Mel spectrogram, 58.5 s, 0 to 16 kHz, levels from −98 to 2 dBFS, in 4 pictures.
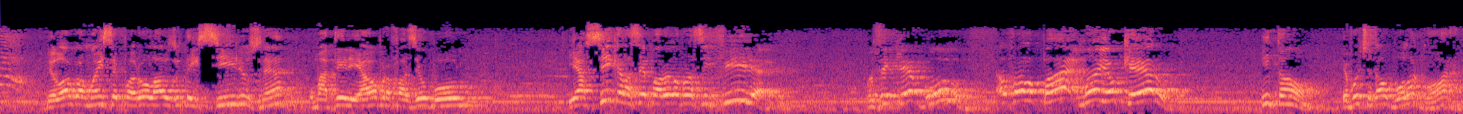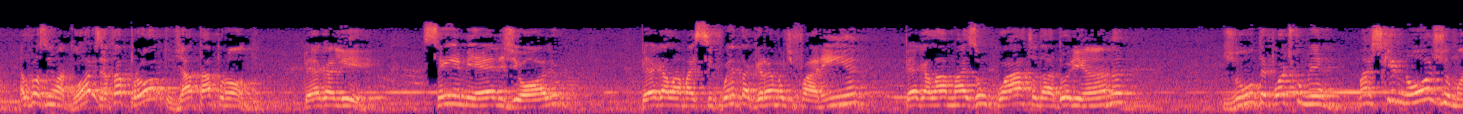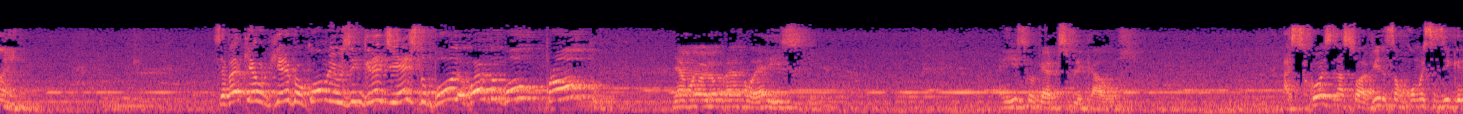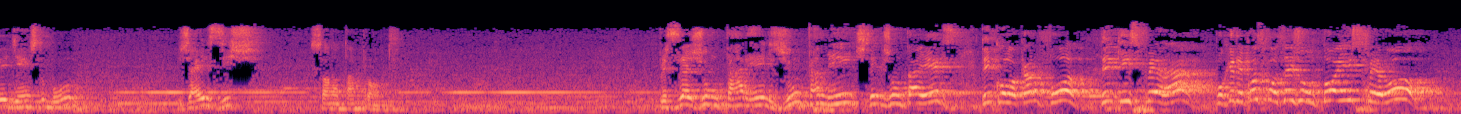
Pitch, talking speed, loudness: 210 Hz, 155 wpm, -19 LUFS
